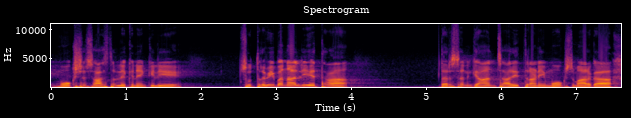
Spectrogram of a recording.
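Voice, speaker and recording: Male Jain monk preacher, fairly high, smooth voice, quizzing the hall, long reverb. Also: fairly bright tone. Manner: questioning, scolding and teaching the audience directly. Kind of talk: sermon.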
